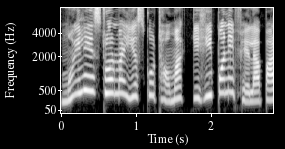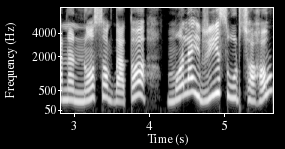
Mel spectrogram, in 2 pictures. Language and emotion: Nepali, angry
